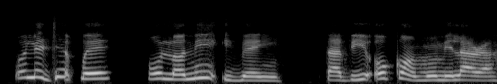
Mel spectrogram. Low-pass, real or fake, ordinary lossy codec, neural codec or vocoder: 19.8 kHz; fake; Opus, 16 kbps; autoencoder, 48 kHz, 32 numbers a frame, DAC-VAE, trained on Japanese speech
